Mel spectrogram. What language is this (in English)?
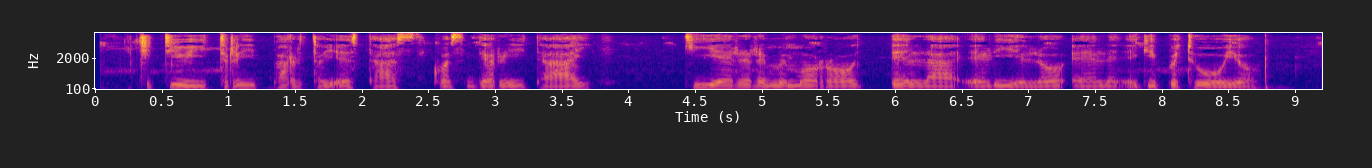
Esperanto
